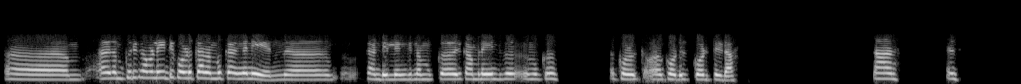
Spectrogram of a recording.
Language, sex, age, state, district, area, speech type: Malayalam, female, 30-45, Kerala, Idukki, rural, conversation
